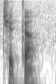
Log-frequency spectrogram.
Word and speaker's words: citta: Well, even though it sounds like it's C-H, usually it's spelt in Sanskrit, starting to sound like that Sanskrit scholar. Ask me a simple question, I'll give you a complicated answer. C-I-T-T-A.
